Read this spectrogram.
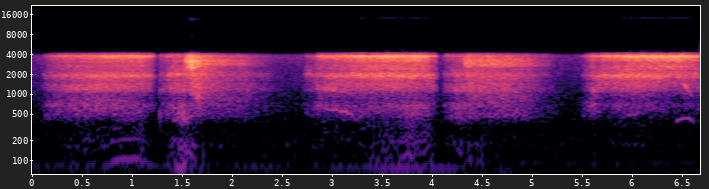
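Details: Young woman sleeping soundly and snoring loudly: rhythmic rough breathing at about 22 breaths a minute, with a rattling quality on each breath.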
